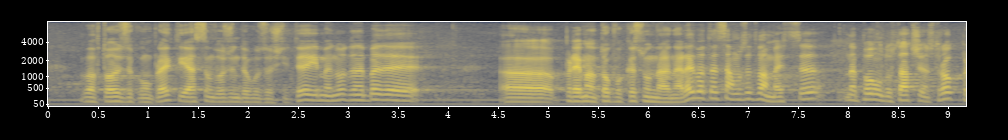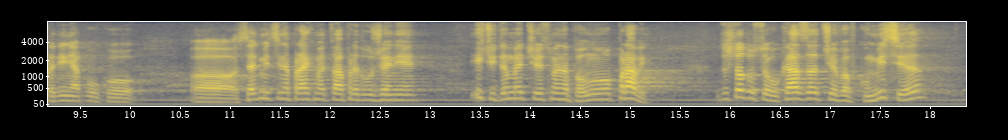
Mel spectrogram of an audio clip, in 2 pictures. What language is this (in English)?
Bulgarian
